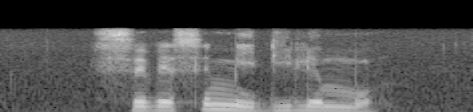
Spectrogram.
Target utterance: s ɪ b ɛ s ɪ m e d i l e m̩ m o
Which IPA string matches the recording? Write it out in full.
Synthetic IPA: s ɪ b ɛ s ɪ m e d i l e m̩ m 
